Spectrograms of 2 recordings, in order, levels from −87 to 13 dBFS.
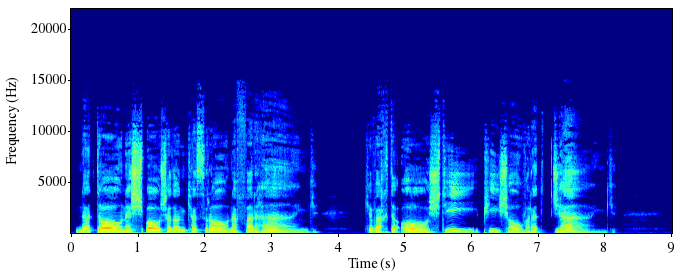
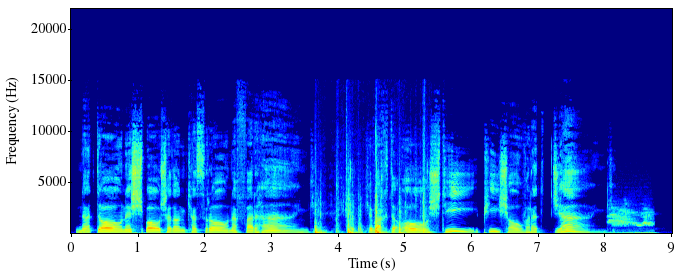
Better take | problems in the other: first | footsteps; loud; from 3.5 to 5.5 s; peak 2 dB above the speech // dog barking; faint; at 8 s; peak 10 dB below the speech

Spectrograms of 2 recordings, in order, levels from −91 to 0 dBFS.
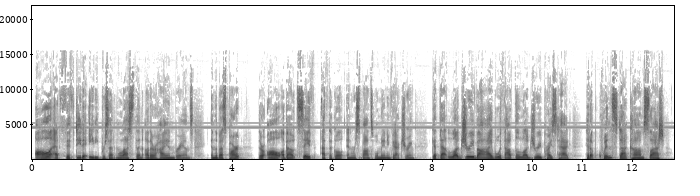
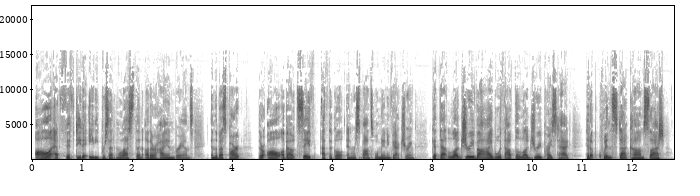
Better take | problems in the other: second | high-pitched whine; faint; throughout; 4.5 kHz, 25 dB below the speech

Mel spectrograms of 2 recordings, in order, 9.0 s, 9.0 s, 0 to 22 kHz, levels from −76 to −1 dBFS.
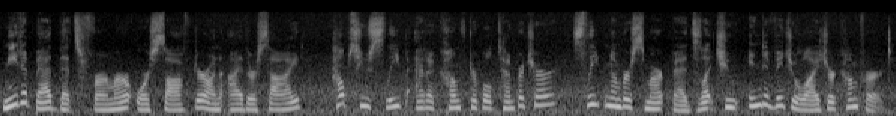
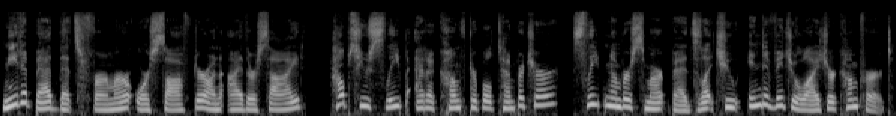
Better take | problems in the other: second | hiss; noticeable; throughout; 15 dB below the speech

